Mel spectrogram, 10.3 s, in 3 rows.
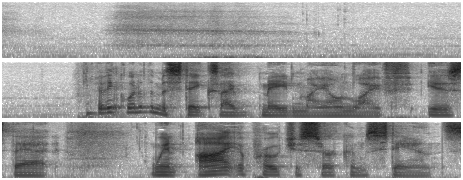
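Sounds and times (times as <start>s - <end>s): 
deep breath taken slowly: 0.0s - 2.4s, 7.4s - 7.9s
speech: 4.1s - 10.3s.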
